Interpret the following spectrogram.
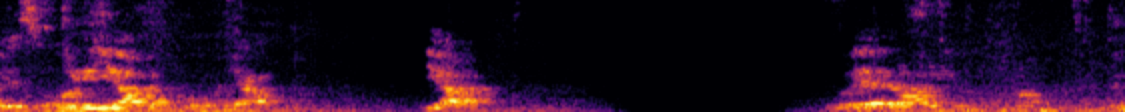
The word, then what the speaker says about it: Jaap: Jaap. Where are you from? The Netherlands originally. Netherlands, okay. But he's representing Middlesex for us, Middlesex University, so welcome to Cairo University. And Professor Jaap will be talking about introduction to theorem proving with COC.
